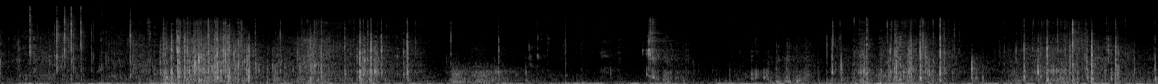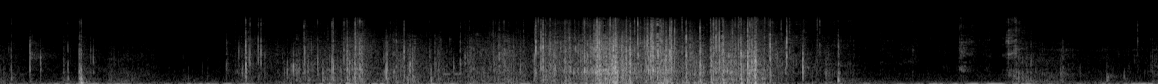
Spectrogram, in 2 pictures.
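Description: A snack bag crinkles and rustles.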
